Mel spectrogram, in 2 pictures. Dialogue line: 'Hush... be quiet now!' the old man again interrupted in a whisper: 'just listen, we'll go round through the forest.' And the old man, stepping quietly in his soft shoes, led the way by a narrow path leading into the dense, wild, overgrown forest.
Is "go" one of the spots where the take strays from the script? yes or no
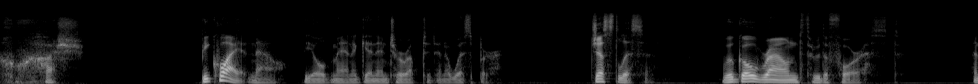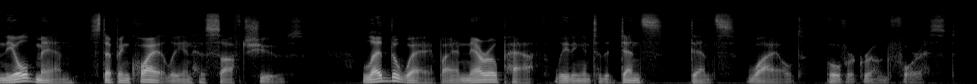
no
